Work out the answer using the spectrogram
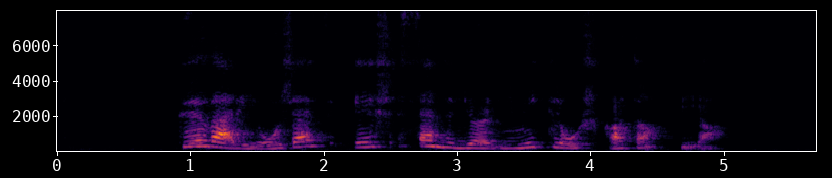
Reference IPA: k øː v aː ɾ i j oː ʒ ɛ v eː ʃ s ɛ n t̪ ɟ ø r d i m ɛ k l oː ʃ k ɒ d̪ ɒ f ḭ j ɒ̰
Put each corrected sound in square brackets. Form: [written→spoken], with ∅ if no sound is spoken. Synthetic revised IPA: k øː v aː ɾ i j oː ʒ ɛ [v→f] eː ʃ s ɛ n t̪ ɟ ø r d i m [ɛ→i] k l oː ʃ k ɒ [d̪→t̪] ɒ f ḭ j ɒ̰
